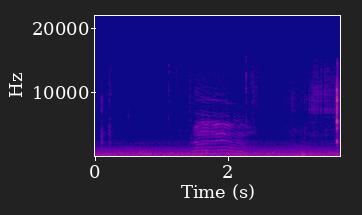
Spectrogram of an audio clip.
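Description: A pet cat gives one drawn-out meow, faint and a little distant over a quiet room hum, followed by a soft thump.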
